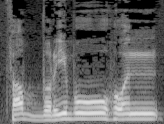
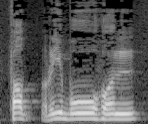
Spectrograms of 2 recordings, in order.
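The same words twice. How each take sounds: First: فاضربوهن slow, the ض flowing without a stop; correct daad. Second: فاضربوهن with the ض cut short like a stop; فاضربوهن, the sound of the daad chopped off; wrong clipped daad. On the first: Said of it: "ده الصواب". (نطق صحيح للضاد في فاضربوهن) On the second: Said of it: "ده ما ينفعش، أنا كده عملت شدة". (نطق خاطئ للضاد بقطع الصوت) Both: Shown as a demonstration.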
